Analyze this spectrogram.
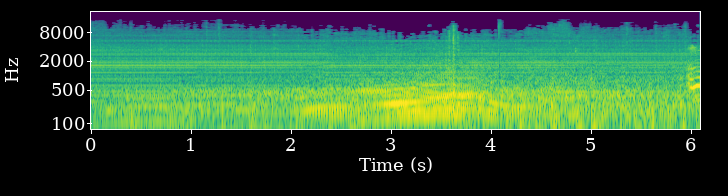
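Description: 2011 Ford Edge's 3.5 Duratec V6 heard from inside the cabin, running over a steady hum. About two seconds in, the engine note swells and climbs in pitch, then falls away again, with a single light click in the middle.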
